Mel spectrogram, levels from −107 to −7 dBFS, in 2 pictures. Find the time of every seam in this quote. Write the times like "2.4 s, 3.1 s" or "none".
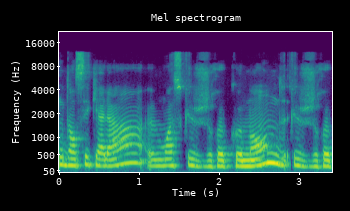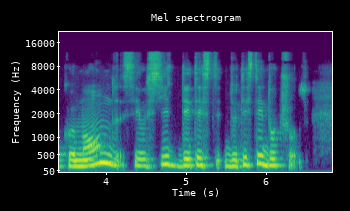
2.9 s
